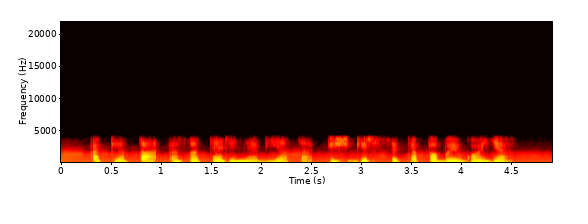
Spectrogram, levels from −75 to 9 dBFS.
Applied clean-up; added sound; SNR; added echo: none; Trumpet; 16 dB; none.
